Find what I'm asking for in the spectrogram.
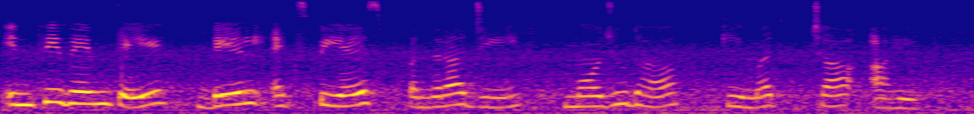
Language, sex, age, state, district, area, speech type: Sindhi, female, 18-30, Delhi, South Delhi, urban, read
